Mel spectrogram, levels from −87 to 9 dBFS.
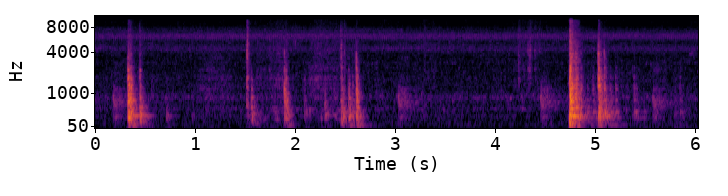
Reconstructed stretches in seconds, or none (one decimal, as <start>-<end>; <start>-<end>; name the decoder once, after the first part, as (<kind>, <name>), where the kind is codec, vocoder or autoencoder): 0.0-4.2 (vocoder, BigVGAN v2)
